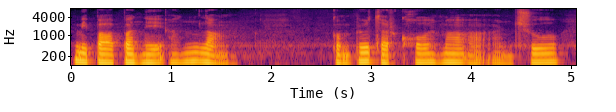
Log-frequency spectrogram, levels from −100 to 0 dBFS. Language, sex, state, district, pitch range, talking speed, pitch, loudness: Mizo, male, Mizoram, Aizawl, 110-125 Hz, 120 wpm, 120 Hz, -21 LUFS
